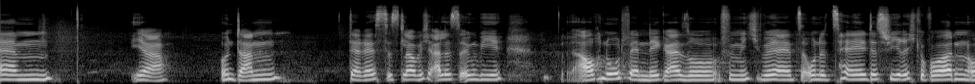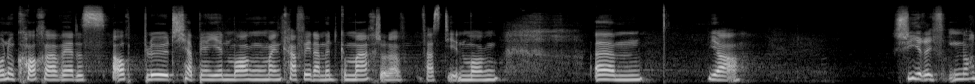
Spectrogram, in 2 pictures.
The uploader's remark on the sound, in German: Live Podcast auf der Eurobike 2023. Live auf der Bike Travel Stage der EUROBIKE 2023.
